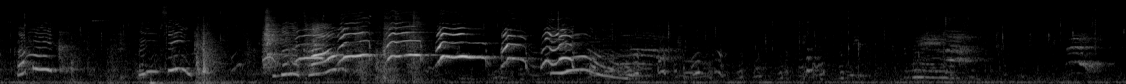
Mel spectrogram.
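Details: Three-week-old German Shepherd puppies from one litter, just starting to walk and open their eyes, give high wavering whimpers and short rising howls, several overlapping, with a woman talking to them indoors.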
